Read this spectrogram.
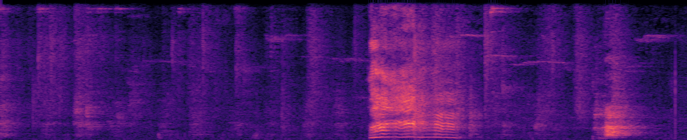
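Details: Playful Belgian Malinois dog with zoomies: one long, harmonic, slightly wavering whine-bark lasting nearly a second, followed later by a shorter bark, over faint background rustle.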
